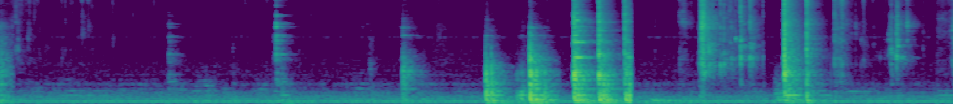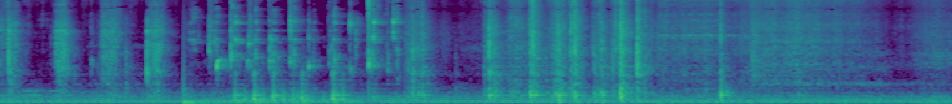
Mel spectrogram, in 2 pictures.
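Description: Kitchen utensils knocking and clinking against glass and ceramic bowls while food is prepared: a spoon in a glass bowl of flour, a few loud knocks, then a long run of quick clicks of eggs being beaten in a ceramic bowl. Near the end comes a soft rustling pour of panko breadcrumbs into a bowl.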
